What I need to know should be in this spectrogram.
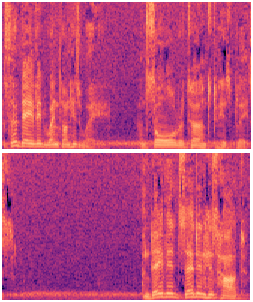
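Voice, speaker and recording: A man of medium pitch narrates scripture over audible background noise and birds. His reading is formal and measured, as scripted narration for an audio drama. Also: very animated.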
